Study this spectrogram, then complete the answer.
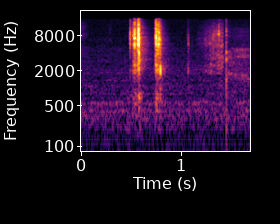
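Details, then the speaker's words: Original Macintosh 128 floppy drive: two sharp clicks then fainter ticks; spins up then stops, head returns to track zero and ejects the disk, failing to read it. "well it spun up and then it just stopped and now it doesn't spin up again and if we move the head it goes back to track zero and then ejects the diset I can still hear that ticking"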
